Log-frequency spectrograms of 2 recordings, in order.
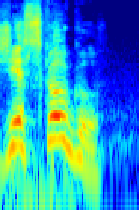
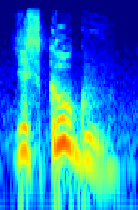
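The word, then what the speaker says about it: Geirskögul: I had someone tell me how to pronounce it. It's Gearskogle. – Gearskogle.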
